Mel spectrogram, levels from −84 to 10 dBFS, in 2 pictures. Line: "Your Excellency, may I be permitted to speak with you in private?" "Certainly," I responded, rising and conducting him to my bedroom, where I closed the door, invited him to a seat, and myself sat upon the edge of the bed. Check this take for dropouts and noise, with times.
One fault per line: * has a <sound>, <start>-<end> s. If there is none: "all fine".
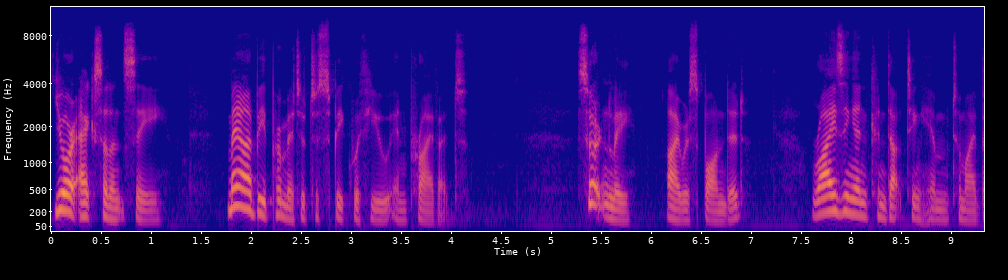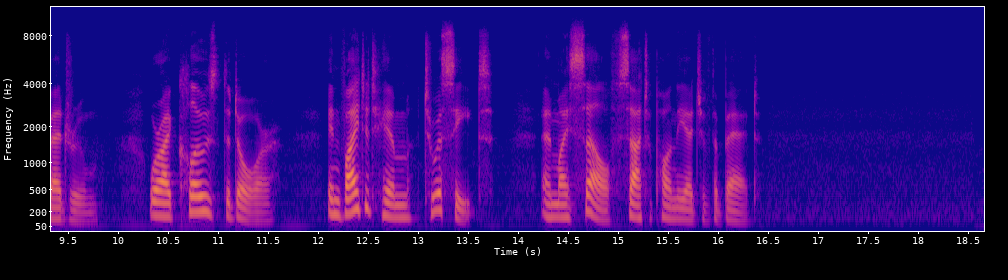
all fine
